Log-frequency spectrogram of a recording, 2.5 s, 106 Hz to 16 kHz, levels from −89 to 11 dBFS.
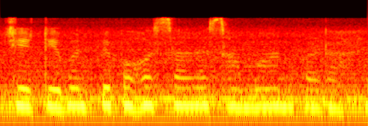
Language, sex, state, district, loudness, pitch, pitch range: Hindi, female, Odisha, Khordha, -14 LUFS, 240 Hz, 235-245 Hz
